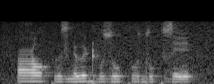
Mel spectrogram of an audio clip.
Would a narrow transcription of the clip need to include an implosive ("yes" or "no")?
no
